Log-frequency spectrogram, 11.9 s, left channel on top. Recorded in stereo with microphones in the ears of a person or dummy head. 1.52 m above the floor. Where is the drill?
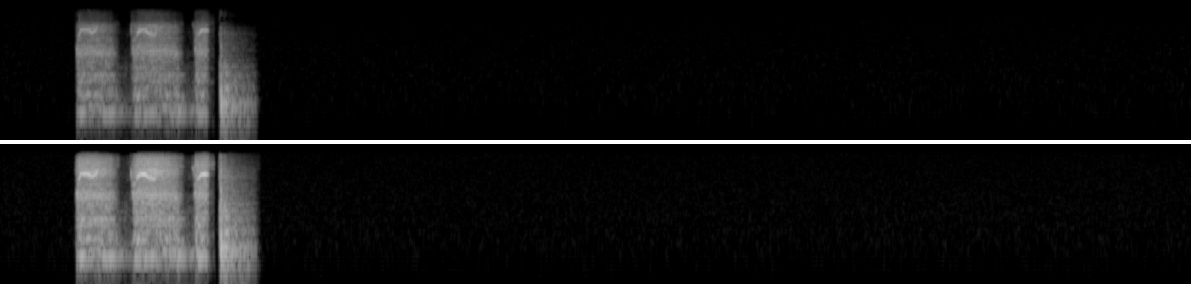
85° right.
